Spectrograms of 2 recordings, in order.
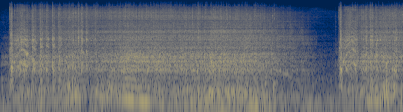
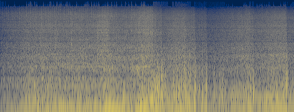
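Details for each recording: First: Dodge drag truck, started without a jump on its battery: a long chugging crank dies down, then a second crank catches and rumbles to a rough idle. It is a hard start, slightly flooded by too much gas. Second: Dodge drag truck after winter storage, cold start on a new EverStart battery without needing a boost, slightly flooded: deep, steady low rumble with an even idle, no knocks or misses; healthy.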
